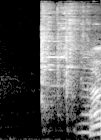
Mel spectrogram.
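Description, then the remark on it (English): A sudden, loud glass smash sound effect, played at the press of a button, breaks a short silence, a bright burst of crashing and ringing shards that keeps clattering to the end. “All right, let me find the button. Glass smash.”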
